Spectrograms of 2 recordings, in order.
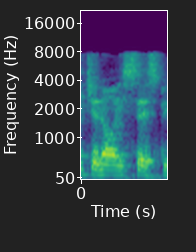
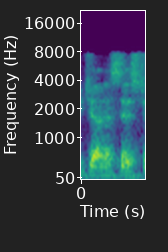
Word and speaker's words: Genisys: And by the way, I say Genisys because that's pretty much how it's spelled. I know it's supposed to be Genesis, just in case anybody's wondering.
